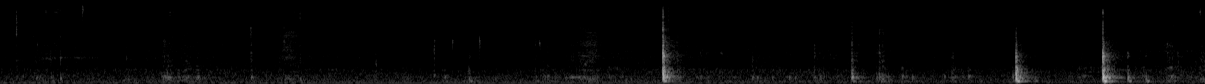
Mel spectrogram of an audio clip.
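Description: Quiet handling of small wire leads and L298N motor-driver boards on a desk, with four short sharp clicks in the second half, the loudest near the end.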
